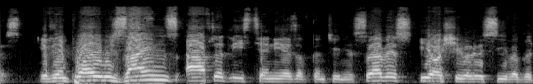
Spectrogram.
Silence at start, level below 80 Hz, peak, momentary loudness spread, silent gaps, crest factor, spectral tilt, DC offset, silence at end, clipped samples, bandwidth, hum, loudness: 0 s; -42 dBFS; -4 dBFS; 9 LU; none; 10 dB; -3.5 dB/octave; under 0.1%; 0 s; under 0.1%; 16 kHz; none; -13 LUFS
